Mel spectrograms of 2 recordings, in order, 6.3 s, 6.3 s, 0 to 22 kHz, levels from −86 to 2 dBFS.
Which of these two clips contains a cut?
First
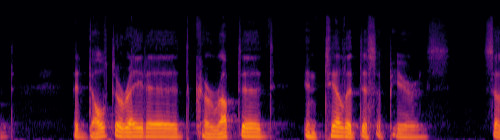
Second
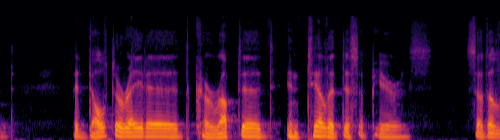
second; 1 cut; at 3.5 s

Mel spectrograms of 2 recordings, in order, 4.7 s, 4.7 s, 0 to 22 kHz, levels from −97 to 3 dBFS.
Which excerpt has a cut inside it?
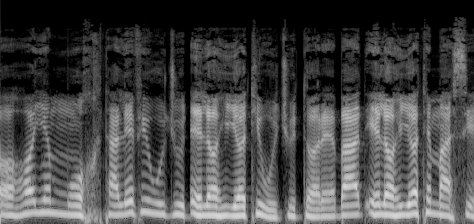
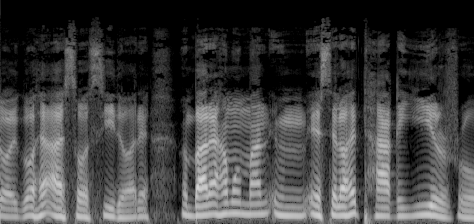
first; 1 cut; at 1.9 s

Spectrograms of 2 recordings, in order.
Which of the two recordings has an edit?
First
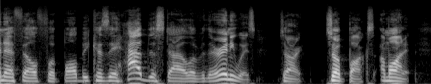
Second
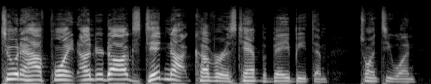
first; 1 cut; at 2.7 s

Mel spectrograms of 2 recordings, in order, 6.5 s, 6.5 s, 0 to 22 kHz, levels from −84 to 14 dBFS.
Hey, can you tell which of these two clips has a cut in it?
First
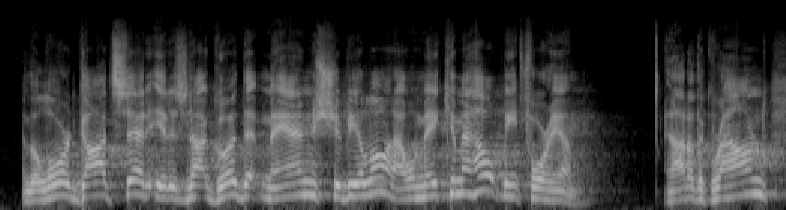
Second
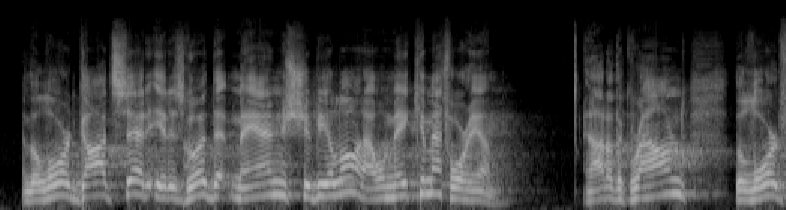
second; 2 cuts; at 1.5 s, 3.7 s

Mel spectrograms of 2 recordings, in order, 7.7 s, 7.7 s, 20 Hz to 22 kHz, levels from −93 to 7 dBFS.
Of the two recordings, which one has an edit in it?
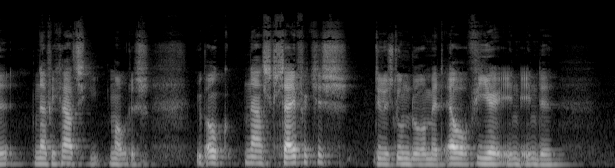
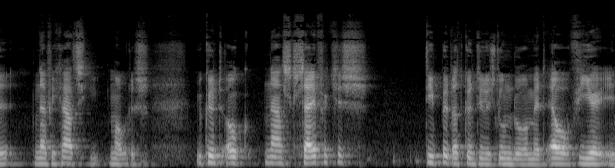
first; 3 cuts; at 2.6 s, 4.7 s, 6.5 s

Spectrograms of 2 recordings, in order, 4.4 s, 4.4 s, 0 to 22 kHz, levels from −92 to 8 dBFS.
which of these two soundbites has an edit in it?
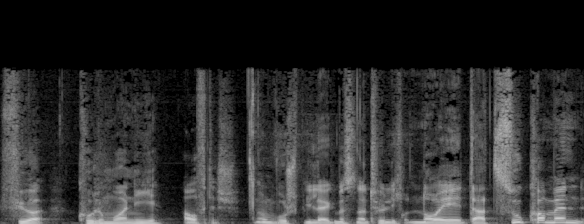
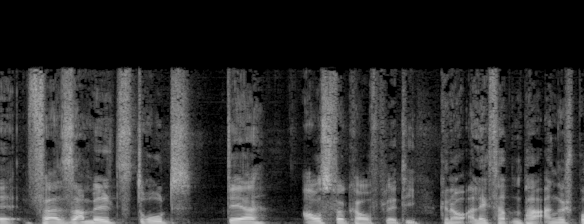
first; 3 cuts; at 1.6 s, 2.5 s, 3.0 s

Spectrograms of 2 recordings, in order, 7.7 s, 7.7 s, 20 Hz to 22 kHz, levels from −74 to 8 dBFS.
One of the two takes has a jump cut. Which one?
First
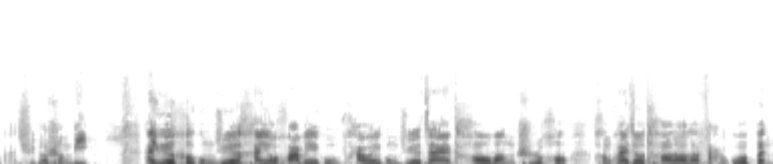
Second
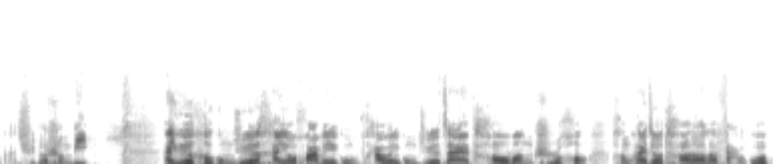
first; 1 cut; at 1.4 s

